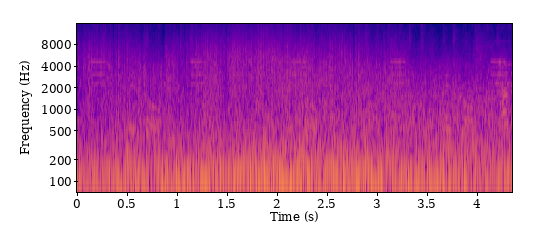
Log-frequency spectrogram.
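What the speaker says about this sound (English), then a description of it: "How many got caught in that explosion?" A massive projectile impact explosion in the combat flight game Ace Combat 7, heard as a loud, sustained roaring rumble with crackling debris that holds steady for several seconds without letting up.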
